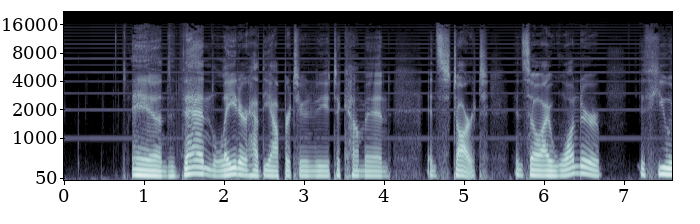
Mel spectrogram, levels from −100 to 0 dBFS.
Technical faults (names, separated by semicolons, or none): USB whine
